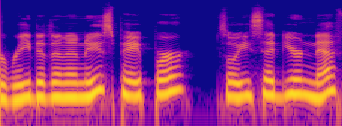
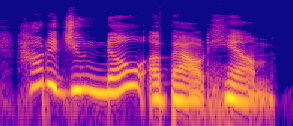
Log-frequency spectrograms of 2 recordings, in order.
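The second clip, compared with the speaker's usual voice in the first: even angrier, furious, accusing, demanding; 3 semitones higher than usual. Retelling a woman confronting a tour guide: imitating an even angrier woman. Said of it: "She got even more angry".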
